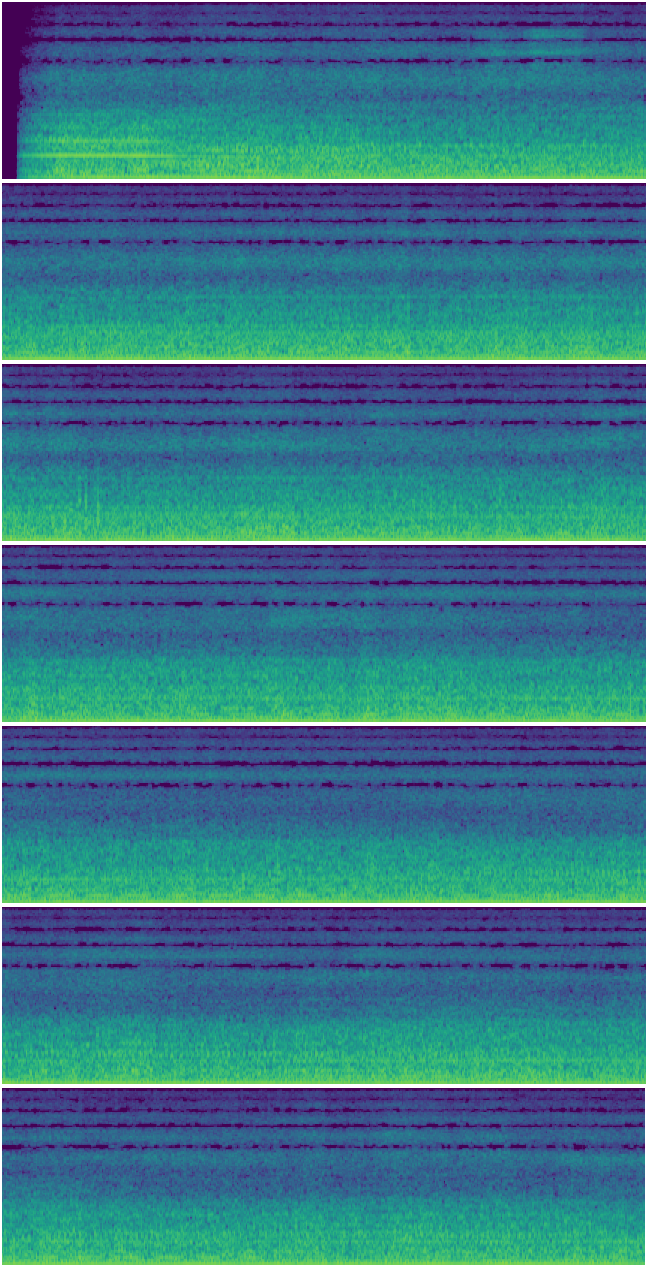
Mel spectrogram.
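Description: Ski boat engine running steadily at towing speed, with water rushing in the wake.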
